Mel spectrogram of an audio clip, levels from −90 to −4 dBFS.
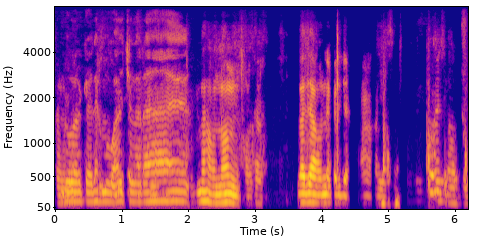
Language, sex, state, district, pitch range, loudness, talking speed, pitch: Hindi, male, Bihar, Muzaffarpur, 115-140 Hz, -19 LUFS, 50 wpm, 135 Hz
